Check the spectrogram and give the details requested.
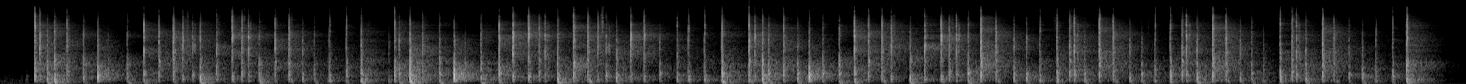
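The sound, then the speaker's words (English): A tap dance step learned from Henry Letang, who thought of bubbles while making it: a quick, continuous stream of crisp taps with light, bubbly tones in bouncy, uneven clusters, bright and sharp, played alone without voices for about fourteen seconds. “This is a step that I learned from Henry Letang, that he used to think of bubbles while making the step.”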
